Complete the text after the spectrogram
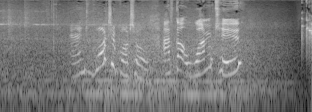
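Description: A young girl speaks cheerfully close by.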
